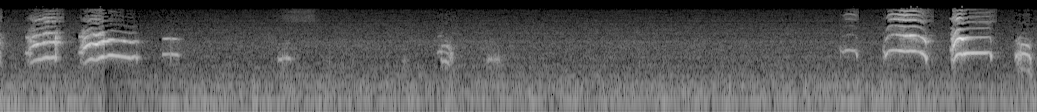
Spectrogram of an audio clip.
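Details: A Siberian Husky–German Shepherd mix puppy gives short, high, wavering howls in bursts, with quiet gaps between them.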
